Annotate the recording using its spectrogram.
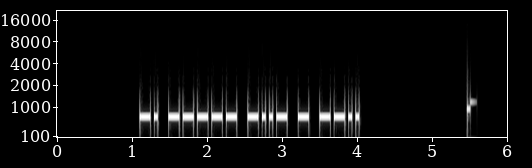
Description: Morse code, heard as a keyed tone, about 25 wpm, 690 Hz. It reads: N0XTZ
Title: USA Call Signs 25wpm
